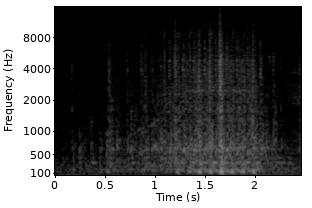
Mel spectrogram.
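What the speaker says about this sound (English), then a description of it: "look at how effortlessly the machine goes through all of these layers" A JUKI sewing machine stitching through several layers of fabric on a storage roll-up project, giving a short close burst of rapid mechanical whirring and needle clatter that builds in speed and loudness.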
